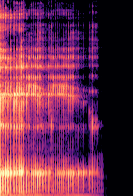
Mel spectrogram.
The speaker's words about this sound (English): A few of the other buttons weren't quite as exciting. One gave them a slightly painful back massage, and another let out a loud belching sound.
